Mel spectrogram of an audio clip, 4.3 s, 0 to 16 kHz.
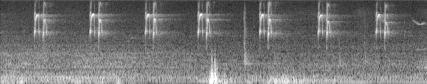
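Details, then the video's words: Clicking alarm of a squirrel, short bright ticks, each a quick double note, spaced roughly every 0.6 seconds, with one soft low thump midway. "Squirrel clicking Alarm sound"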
